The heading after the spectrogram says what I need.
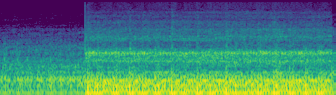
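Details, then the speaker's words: Small portable generator, revived after oil poured into the combustion chamber, choke on: catches and runs with a coarse, uneven drone and wavering speed; needs adjustment to give proper voltage. Rough running. "okay well it runs it sounds like it needs some adjustment though let's see if it's putting out any power"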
